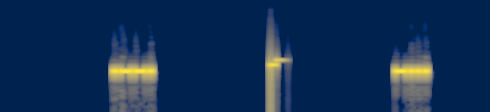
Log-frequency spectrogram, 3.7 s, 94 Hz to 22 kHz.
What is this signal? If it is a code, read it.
Morse code, heard as a keyed tone, about 44 wpm, 700 Hz. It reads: P B
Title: Single Character (Letter:Number:Punctuation:Prosign) 45wpm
